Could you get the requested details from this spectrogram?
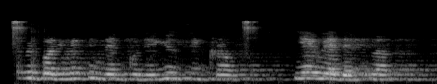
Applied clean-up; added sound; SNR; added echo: neural separator model SepFormer DNS4.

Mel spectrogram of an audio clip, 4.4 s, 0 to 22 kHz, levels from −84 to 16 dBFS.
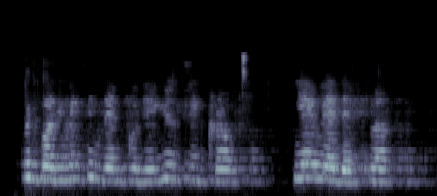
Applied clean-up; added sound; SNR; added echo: neural mask model DeepFilterNet 3.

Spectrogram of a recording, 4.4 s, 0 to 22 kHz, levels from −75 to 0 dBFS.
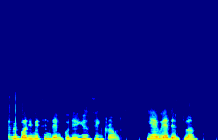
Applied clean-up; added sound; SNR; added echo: none; none; none; none.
